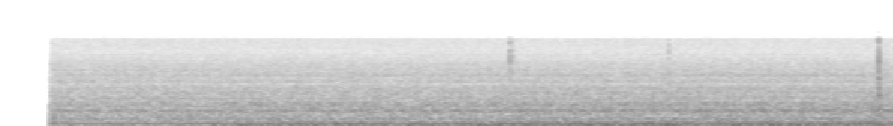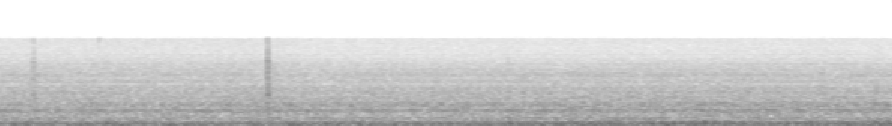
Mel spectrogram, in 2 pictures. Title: Buzzing sound - PSU or GPU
